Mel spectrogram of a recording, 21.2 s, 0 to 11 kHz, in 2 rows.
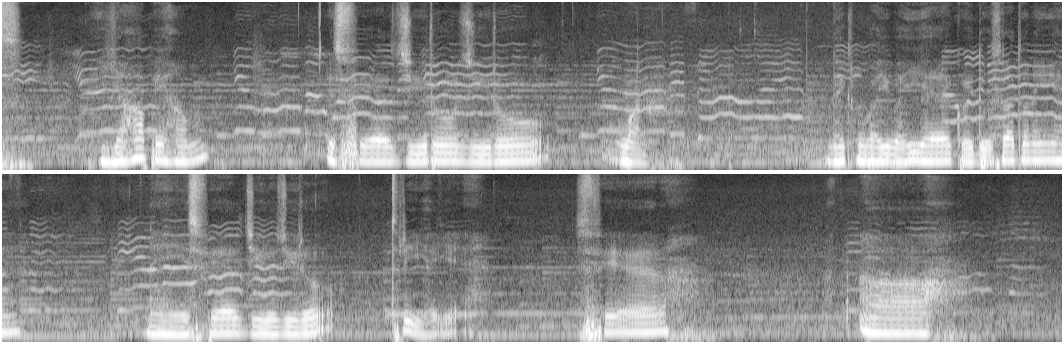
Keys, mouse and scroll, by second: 5.4 right click, 7.2 click, 11.3 right click, 13.1 click.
